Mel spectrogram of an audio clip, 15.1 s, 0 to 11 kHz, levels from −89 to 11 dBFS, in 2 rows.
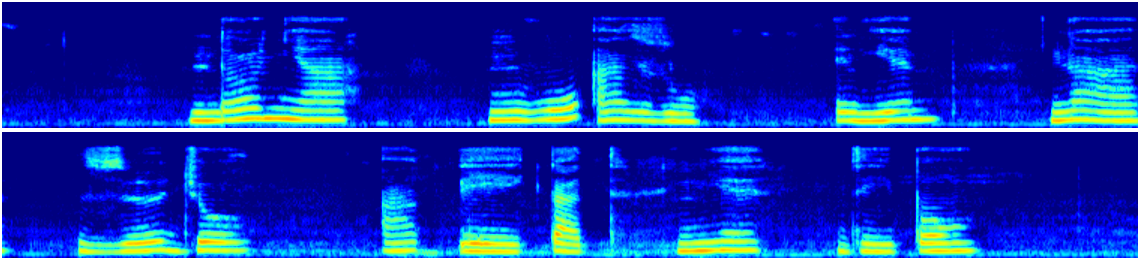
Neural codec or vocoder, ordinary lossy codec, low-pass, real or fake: codec, 16 kHz, 8 kbps, FreqCodec, smaller model; MP3, 64 kbps; 7.2 kHz; fake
